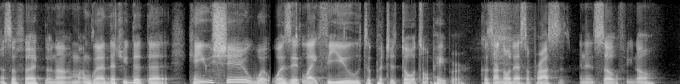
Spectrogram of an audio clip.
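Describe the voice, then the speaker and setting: On a very clean recording with a silent background, a man speaks at a moderate pace with hardly any pauses, a fairly low pitch, and ordinary pitch variation. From Brooklyn, New York. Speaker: podcast host. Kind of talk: podcast interview; scripted outro.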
